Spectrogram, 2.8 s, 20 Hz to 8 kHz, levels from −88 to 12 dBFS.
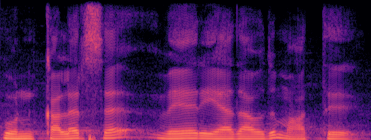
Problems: background conversations at intervals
